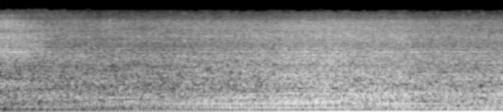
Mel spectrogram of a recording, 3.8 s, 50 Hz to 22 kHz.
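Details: 60-year-old Triumph TR3A just out of storage, on light choke warming up from cold, started on the first crank: a steady, even idle with a smooth low beat and no knocks or misses. It has oil pressure and survived storage; a normal idle.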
